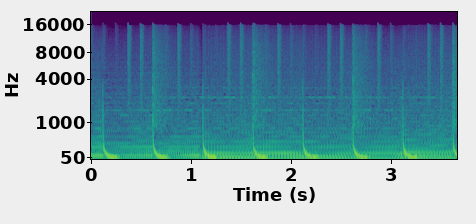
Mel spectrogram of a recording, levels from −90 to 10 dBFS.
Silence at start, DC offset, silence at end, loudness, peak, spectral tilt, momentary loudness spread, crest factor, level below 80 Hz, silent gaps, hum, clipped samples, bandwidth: 0 s; under 0.1%; 0 s; -20 LUFS; -6 dBFS; -6 dB/octave; 4 LU; 12 dB; -20 dBFS; none; none; under 0.1%; 16.5 kHz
